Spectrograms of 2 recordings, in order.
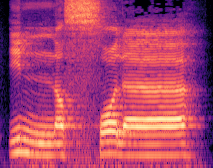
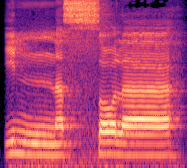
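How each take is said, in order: First: The s is heavy, with the tongue root raised. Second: The s is plain and light. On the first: The speaker calls it right. "Itu harus mengangkat pangkal lidah kita" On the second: The speaker calls it wrong. "tidak boleh dibaca"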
